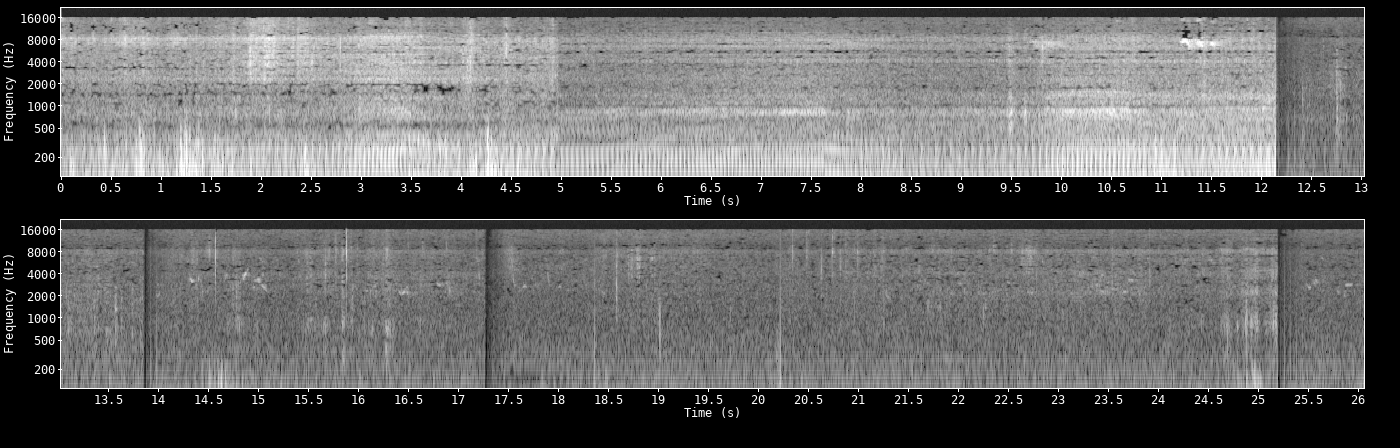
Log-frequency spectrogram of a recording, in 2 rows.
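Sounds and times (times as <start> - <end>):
small motorcycle engine running: 0.0 - 12.2.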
